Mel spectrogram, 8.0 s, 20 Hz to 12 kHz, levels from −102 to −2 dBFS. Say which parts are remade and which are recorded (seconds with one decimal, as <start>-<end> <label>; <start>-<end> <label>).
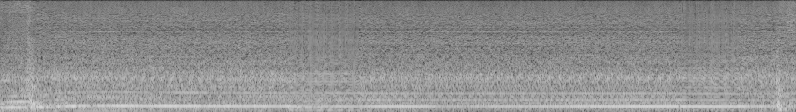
0.0-2.9 recorded; 2.9-3.6 remade; 3.6-6.8 recorded; 6.8-7.4 remade; 7.4-8.0 recorded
